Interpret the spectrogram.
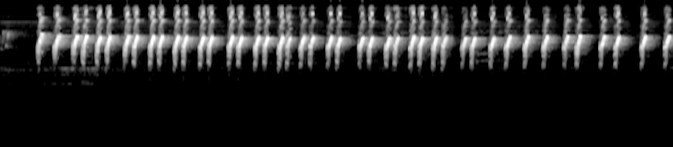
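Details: Red-eyed bulbul used as a decoy to lure wild birds. It gives a long, steady run of sharp, high chip notes at about three per second, continuing without pause for over eight seconds, after a faint low hum at the start.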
